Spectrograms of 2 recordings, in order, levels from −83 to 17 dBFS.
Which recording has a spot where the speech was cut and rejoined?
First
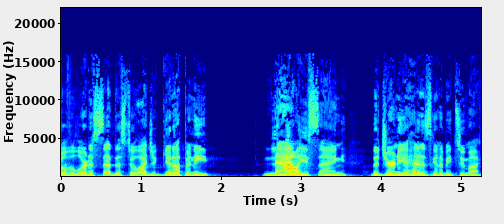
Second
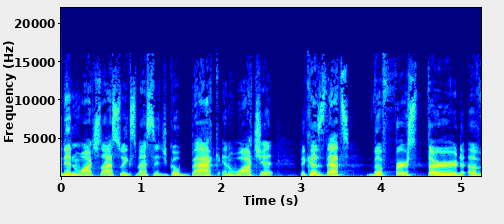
first; 1 cut; at 3.8 s

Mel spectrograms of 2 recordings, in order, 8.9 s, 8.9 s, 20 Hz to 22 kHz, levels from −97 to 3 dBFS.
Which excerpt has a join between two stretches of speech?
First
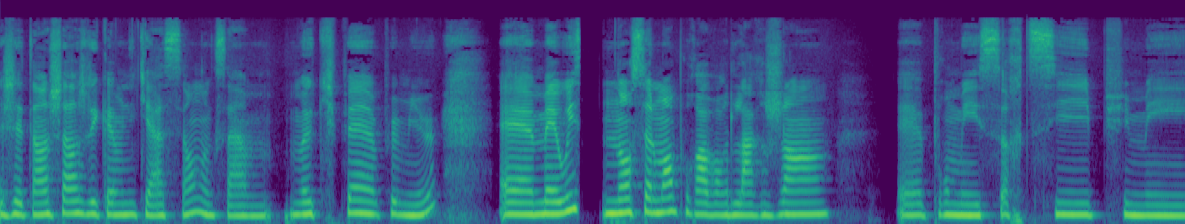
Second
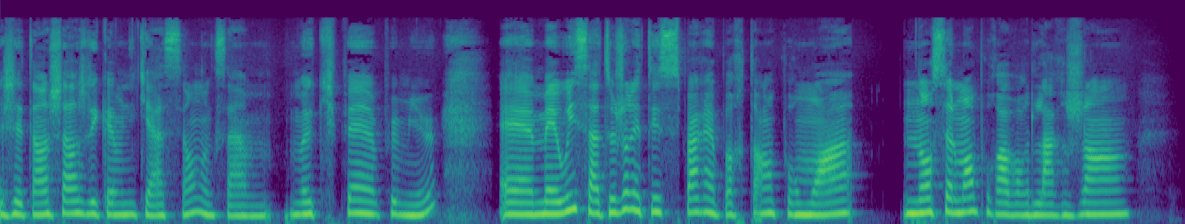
first; 1 cut; at 4.3 s

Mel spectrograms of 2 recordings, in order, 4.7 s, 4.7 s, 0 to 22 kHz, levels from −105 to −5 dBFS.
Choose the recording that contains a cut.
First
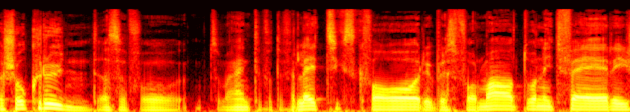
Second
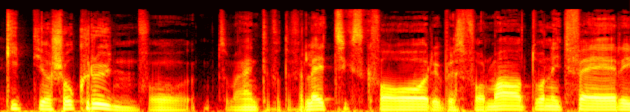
second; 1 cut; at 1.0 s

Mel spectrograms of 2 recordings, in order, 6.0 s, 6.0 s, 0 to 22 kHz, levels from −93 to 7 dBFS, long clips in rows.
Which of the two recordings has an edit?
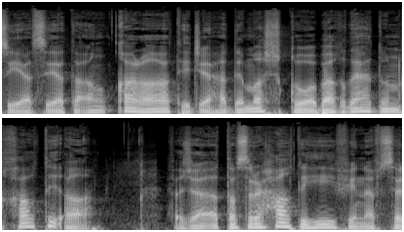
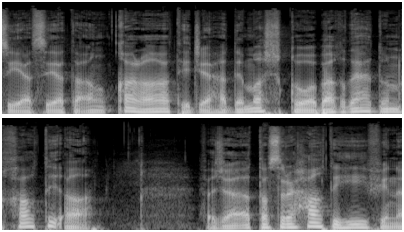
first; 1 cut; at 4.2 s

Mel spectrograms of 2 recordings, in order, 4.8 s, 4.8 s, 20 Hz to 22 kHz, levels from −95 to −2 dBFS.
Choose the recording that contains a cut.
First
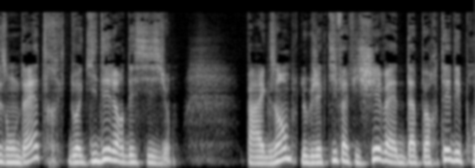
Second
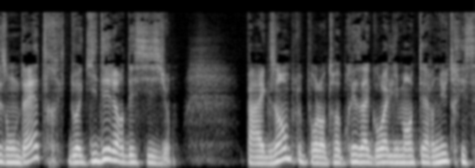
first; 1 cut; at 3.0 s

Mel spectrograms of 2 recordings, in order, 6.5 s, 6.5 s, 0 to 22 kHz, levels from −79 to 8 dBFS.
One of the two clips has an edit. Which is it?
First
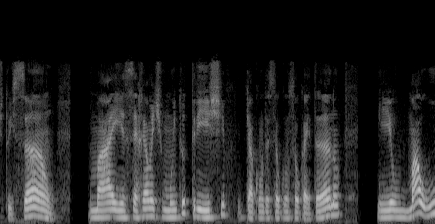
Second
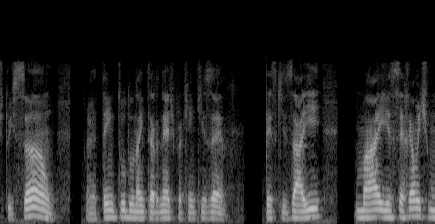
first; 1 cut; at 1.2 s

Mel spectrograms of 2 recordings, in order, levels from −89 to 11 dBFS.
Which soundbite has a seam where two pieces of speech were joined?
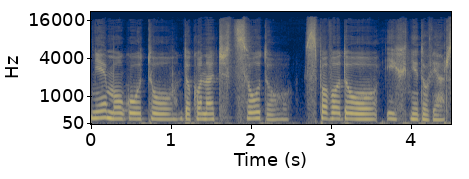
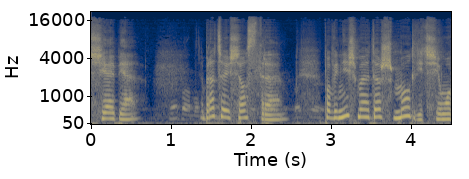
first; 1 cut; at 2.6 s

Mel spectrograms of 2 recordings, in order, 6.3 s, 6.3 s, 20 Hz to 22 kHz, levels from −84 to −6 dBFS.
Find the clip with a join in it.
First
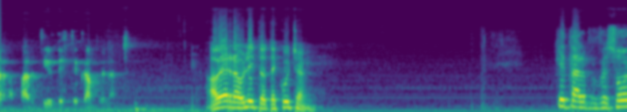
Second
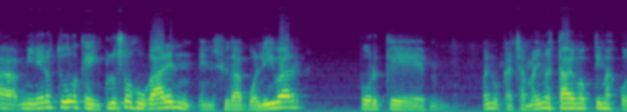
first; 1 cut; at 2.0 s

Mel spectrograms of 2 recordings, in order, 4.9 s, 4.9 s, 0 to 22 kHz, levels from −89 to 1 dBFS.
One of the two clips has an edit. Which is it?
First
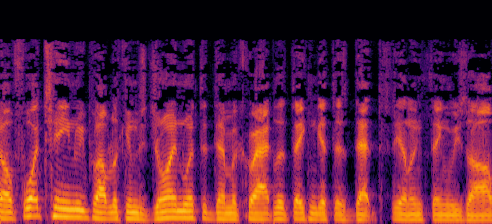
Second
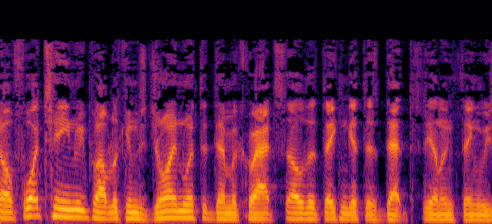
first; 1 cut; at 2.7 s

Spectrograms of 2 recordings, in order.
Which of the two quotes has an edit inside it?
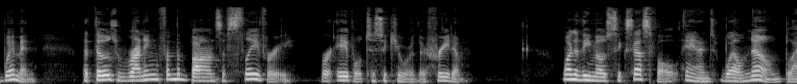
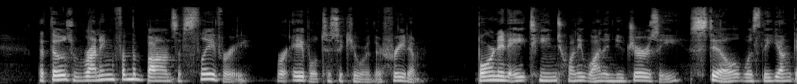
second; 1 cut; at 4.6 s

